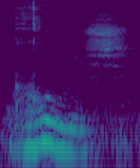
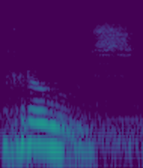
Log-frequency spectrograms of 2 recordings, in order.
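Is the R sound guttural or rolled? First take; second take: guttural; rolled. First: The R is made in the throat. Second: The R is rolled on the tongue tip. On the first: This is how many regions of France say it. "like you're clearing your throat" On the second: This is how Quebec and southern France say it. "right on the end of your tongue"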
